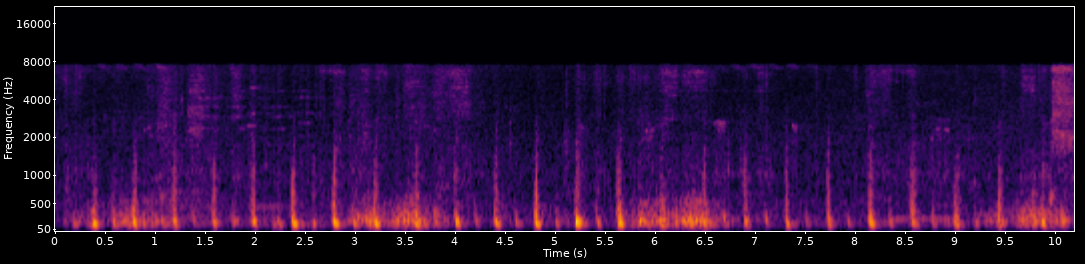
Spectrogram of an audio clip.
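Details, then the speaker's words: Stethoscope auscultation of a student right after racing: quick, regular lub-dub heart sounds, a normal fast heart rate after hard exercise. "so i'm just going to give you guys the heart zone of somebody or a student that was racing so basically this is how your heart sounds after exercising or hard physical activities"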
